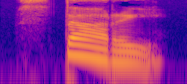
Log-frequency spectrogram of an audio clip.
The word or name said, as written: Starii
